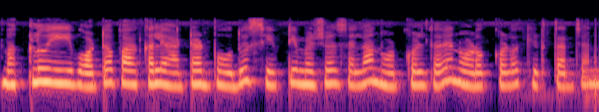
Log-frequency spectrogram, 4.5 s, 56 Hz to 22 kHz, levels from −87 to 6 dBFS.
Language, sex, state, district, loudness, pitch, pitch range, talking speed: Kannada, female, Karnataka, Shimoga, -16 LUFS, 250 Hz, 240-265 Hz, 185 wpm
